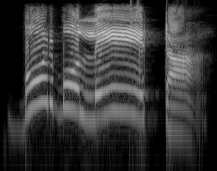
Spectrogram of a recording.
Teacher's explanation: na palavra borboleta a sílaba mais forte é a sílaba lê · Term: sílaba tônica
